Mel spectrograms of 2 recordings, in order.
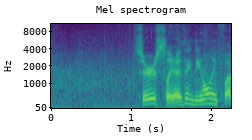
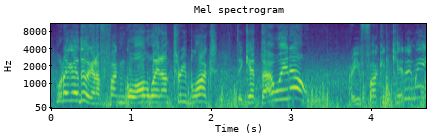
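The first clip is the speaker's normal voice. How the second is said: much higher and louder, fed-up yelling; real outrage, pitched way up; exasperated rant; 12 semitones higher, 5 dB louder, faster than usual. Real, not acted. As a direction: blow up at the endless fences. Ranting at construction fences.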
